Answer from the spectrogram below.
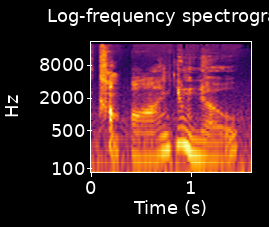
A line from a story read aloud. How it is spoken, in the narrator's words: surprised, so I snort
